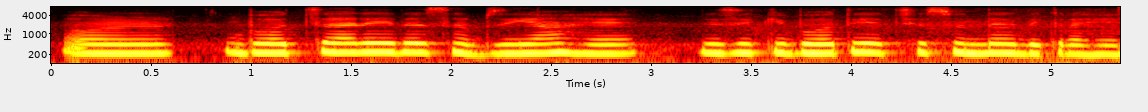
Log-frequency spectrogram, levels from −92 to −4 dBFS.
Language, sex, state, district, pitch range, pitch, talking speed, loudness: Bhojpuri, female, Bihar, Saran, 220-235 Hz, 225 Hz, 155 wpm, -24 LUFS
